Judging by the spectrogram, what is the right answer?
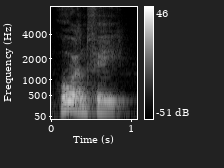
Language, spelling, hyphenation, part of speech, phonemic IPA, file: Dutch, hoornvee, hoorn‧vee, noun, /ˈɦoːrn.veː/, Nl-hoornvee.ogg
- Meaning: horned livestock, especially cattle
